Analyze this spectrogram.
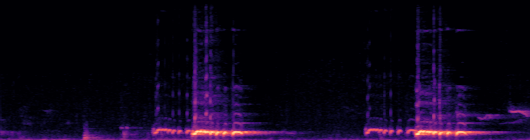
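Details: Zebra doves calling back and forth loudly: two long coo phrases, each starting with quick beaded notes and swelling into a strong rolling trill, about two seconds apart.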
